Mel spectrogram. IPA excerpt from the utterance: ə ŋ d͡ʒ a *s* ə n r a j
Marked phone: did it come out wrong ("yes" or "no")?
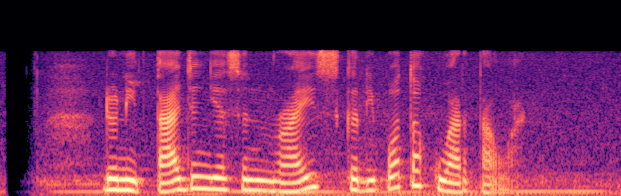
no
